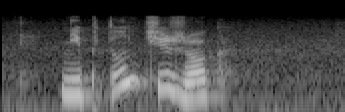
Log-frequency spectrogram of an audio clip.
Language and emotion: Russian, positive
